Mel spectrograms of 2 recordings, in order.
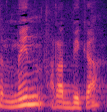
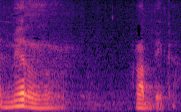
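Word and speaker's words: مِن رَبِّكَ: So you don't pronounce min rabbika, you say mir rabbika.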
